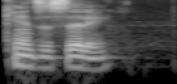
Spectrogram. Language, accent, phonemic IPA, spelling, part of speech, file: English, US, /ˌkænzəˈsɪti/, Kansas City, proper noun, Kansascity.ogg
